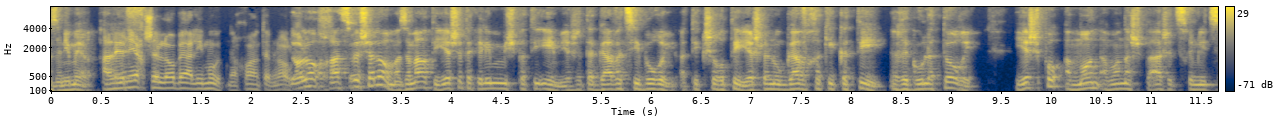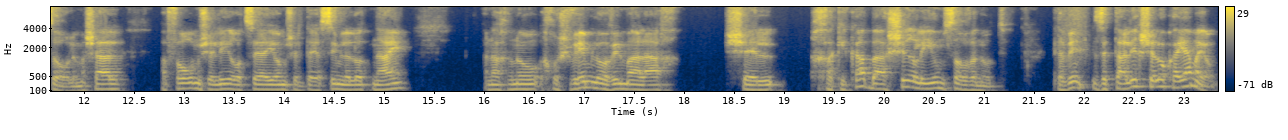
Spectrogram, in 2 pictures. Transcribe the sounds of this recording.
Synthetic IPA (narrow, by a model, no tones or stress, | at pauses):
azaniome̞ʁaleniaʃelo̞bealimut̪naχonat̪emlololo̞χasveʃalo̞mazamaʁt̪ije̞ʃe̞take̞limamiʃpatiimje̞ʃ̬e̞thaɡavat͡sibuʁiat̪ikʃo̞ʁtije̞ʃlanuɡavχakikatiʁe̞ɡulato̞ʁi | je̞ʃpo̞ʔamo̞na̰mo̞naʃpaaʃe̞t͡sχimlit͡so̞ʁle̞maʃal | hafo̞ʁumʃe̞liʁo̞t͡se̞ajo̞mʃe̞lt̪ajasimlelo̞tnaj | anaχnuχo̞ʃvimleovilmaːlaχ | ʃe̞l | χakikabeaʃiʁlejumsaʁvanut | t̪vinzetaːliχʃelo̞kajamajo̞m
